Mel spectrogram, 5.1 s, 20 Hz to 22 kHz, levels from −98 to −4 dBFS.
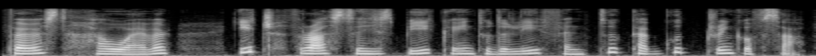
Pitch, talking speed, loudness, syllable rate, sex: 200 Hz, 190 wpm, -21 LUFS, 4.2 syllables/s, female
